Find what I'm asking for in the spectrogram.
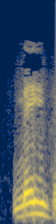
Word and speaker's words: Mazen: M-A-Z-E-N. Mazen.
